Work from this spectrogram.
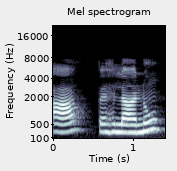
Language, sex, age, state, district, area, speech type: Gujarati, female, 18-30, Gujarat, Surat, urban, read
